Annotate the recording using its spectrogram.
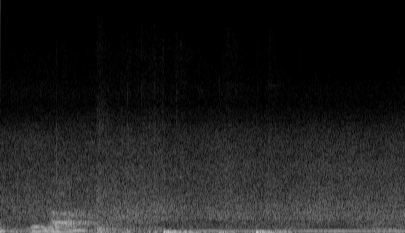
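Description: Background music with a steady held low note and a few low thumps, with a brief voice near the start.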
